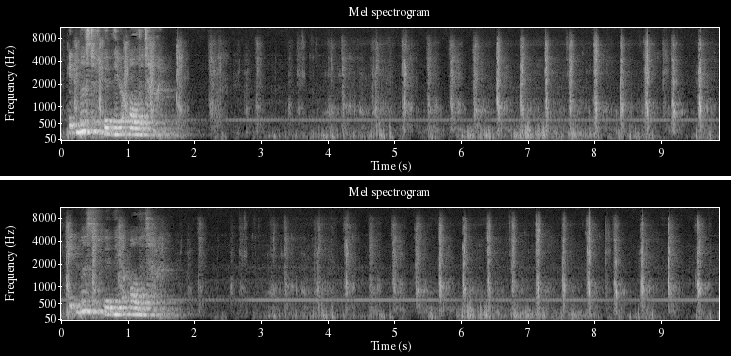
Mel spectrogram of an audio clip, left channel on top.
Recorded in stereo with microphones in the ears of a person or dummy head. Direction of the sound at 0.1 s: 65° left (ahead or behind).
